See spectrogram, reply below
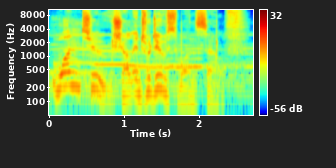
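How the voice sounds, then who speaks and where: An actor playing a pompous, grandiose immortal in a video game, speaking in a theatrical, archaic, boastful manner. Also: male voice, fairly high pitch, wildly swooping pitch, unhurried. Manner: pompous, archaic, calls himself "one". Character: pompous self-styled immortal adeptus, grandiose boastful showman. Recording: loud game music behind.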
